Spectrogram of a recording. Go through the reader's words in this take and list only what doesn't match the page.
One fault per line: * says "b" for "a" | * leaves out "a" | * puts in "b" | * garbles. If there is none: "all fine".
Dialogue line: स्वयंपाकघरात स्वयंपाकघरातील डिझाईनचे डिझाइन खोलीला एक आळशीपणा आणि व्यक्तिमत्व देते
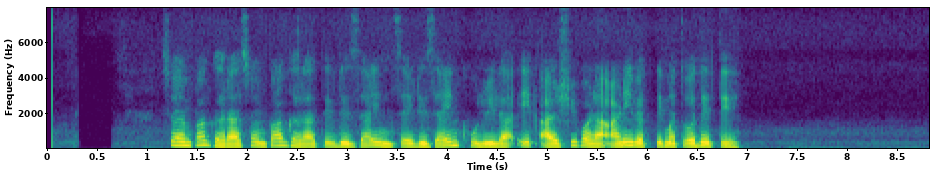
all fine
